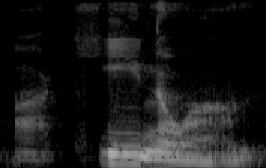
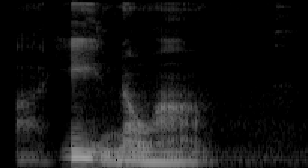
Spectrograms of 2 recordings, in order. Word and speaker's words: Ahinoam: So Akinoam, Akinoam, Akinoam is the Hebrew, but in the English we would say Ahinoam, the Jezreelitis, and Jezreelitis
